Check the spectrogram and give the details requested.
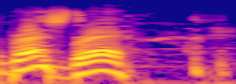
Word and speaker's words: Brest: Well, it's Brest.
